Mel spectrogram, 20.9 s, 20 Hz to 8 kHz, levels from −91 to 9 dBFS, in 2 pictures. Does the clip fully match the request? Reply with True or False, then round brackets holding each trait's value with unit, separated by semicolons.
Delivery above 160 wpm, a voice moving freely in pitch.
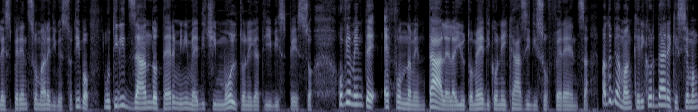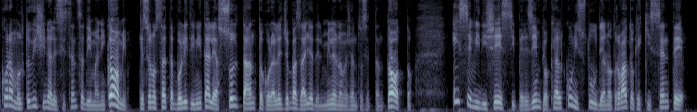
True (170 wpm; 6.1 semitones)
